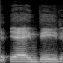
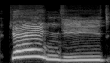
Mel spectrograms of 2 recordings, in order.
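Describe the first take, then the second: First: Said in the usual way. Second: "indeed" drawn out in a Scouse accent, pitched high; hammed-up Liverpool Scouse "indeed". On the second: Shown as a demonstration. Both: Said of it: "in the Scouse accent".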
